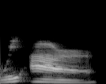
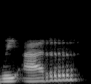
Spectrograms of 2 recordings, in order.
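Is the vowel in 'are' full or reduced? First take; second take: reduced; full. First: It has a reduced, neutral native English vowel. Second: It has a full Spanish-accented vowel.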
